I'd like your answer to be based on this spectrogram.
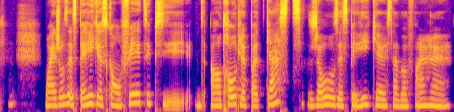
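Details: Adult woman speaking French; normal speech.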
